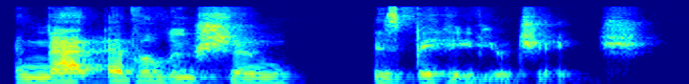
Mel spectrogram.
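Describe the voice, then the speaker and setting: A woman's voice: low voice, fairly even intonation, moderate pace, a little mellow. A woman, giving an informal, earnest talk on leadership with chatty asides. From Canada (born in South Africa). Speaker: leadership speaker.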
